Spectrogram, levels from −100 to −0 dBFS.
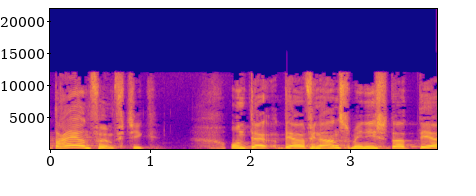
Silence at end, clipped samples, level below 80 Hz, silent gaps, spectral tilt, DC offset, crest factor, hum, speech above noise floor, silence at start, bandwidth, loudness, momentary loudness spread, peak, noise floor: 0 s; under 0.1%; -60 dBFS; none; -4 dB/octave; under 0.1%; 16 dB; none; 23 dB; 0 s; 12.5 kHz; -16 LUFS; 8 LU; 0 dBFS; -39 dBFS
